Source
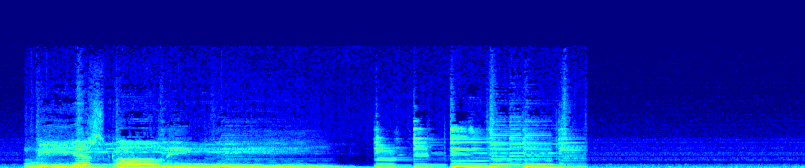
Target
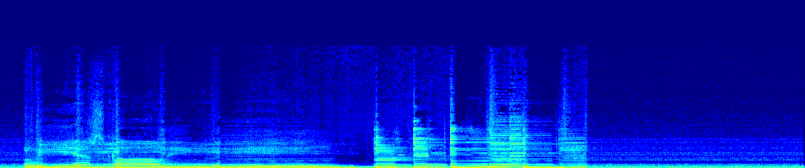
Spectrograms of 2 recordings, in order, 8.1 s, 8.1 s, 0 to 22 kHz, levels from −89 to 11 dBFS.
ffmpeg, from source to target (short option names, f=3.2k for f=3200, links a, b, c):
-filter_complex "[0:a]lowshelf=f=310:g=9.5,acompressor=threshold=-26dB:ratio=12,asplit=2[a][b];[b]adelay=157.4,volume=-21dB,highshelf=f=4k:g=-3.54[c];[a][c]amix=inputs=2:normalize=0"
